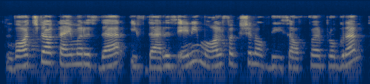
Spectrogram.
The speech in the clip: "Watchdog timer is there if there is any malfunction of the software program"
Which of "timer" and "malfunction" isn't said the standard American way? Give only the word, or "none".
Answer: malfunction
